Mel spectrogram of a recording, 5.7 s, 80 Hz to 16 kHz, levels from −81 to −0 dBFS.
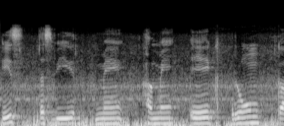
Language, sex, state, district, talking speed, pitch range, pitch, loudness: Hindi, male, Punjab, Fazilka, 75 wpm, 140-160 Hz, 155 Hz, -15 LUFS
